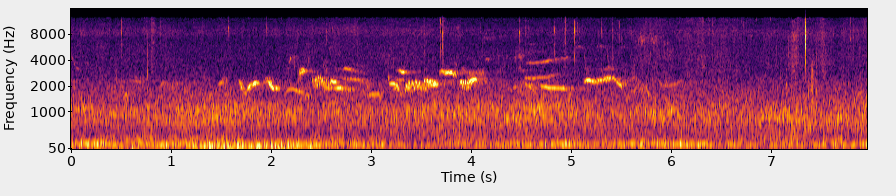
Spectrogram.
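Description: Small birds chirping, a flurry of short twittering calls in the first half, over a steady low outdoor background rumble, with a few faint clicks near the end.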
